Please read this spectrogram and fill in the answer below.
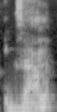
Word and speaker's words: exam: Yeah, it can also give us G as in exam. Take note of the word exam, not exam. It's pronounced exam.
